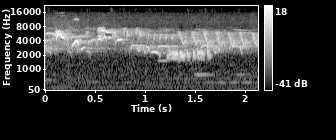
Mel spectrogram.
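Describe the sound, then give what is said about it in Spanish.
Small birds whistling and singing in the Aguaragüe forest park, rapid high chirps and trills overlapping almost without pause, fairly clear and alone with no voices. “los sonidos que hay son los silbidos de los pajaritos, los cantidos de cada ave que uno escucha”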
